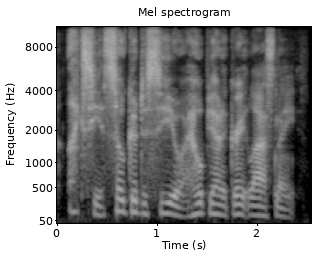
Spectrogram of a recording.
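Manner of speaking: speaking in a whisper. Voicing a character who sits by a classmate in class: whispering. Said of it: "starts whispering instantly".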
